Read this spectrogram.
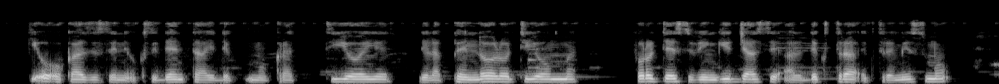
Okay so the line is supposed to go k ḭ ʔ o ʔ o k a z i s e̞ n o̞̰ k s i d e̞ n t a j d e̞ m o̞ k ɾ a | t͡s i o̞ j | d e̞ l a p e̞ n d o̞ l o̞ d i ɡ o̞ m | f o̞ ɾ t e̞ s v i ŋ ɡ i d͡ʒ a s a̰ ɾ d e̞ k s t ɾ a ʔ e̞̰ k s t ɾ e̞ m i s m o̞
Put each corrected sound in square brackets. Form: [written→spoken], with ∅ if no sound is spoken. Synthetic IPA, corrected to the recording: k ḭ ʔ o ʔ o k a z i s e̞ n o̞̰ k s i d e̞ n t a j d e̞ m o̞ k ɾ a | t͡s i o̞ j | d e̞ l a p e̞ n d o̞ l o̞ [d→t] i [ɡ→∅] o̞ m | f o̞ ɾ t e̞ s v i ŋ ɡ i d͡ʒ a s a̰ [ɾ→l] d e̞ k s t ɾ a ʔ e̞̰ k s t ɾ e̞ m i s m o̞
